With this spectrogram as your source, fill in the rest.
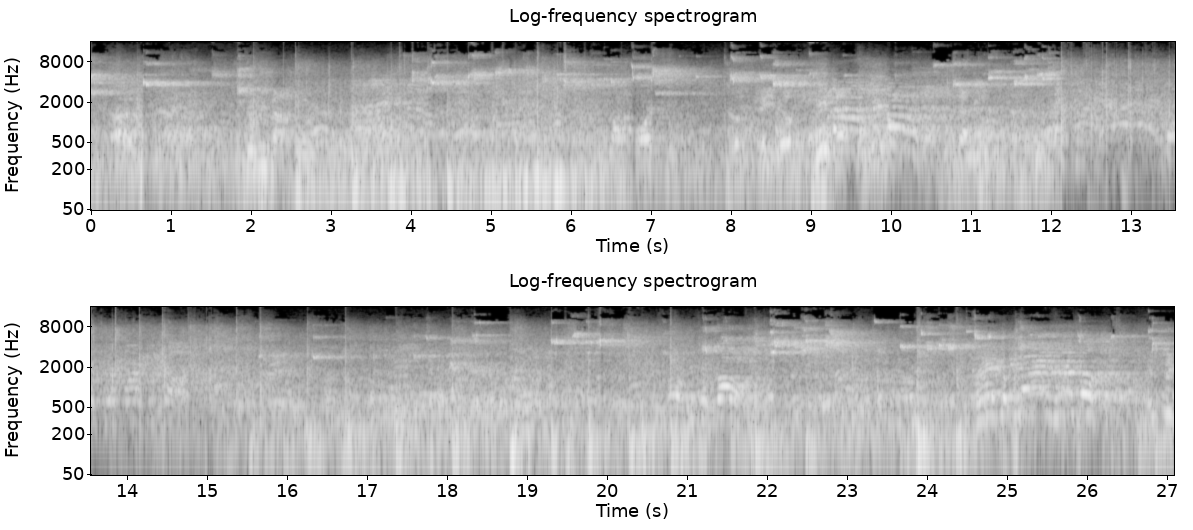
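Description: Spectators in the stands chatter and call out in a large echoing gym.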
